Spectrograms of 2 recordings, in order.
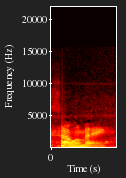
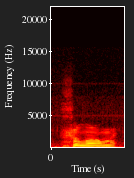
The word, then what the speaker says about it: Salome: it this is Salome Salome Arizona spelled the same pronounced different which I found out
